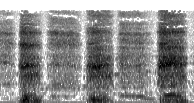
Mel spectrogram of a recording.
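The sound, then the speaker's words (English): A man's heavy, labored breathing during sex: three loud, gasping breaths with a slight voiced rasp, spaced at a slow, steady rhythm, with softer breathing between them and no words. “I begin to breathe harder and harder with each pass.”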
